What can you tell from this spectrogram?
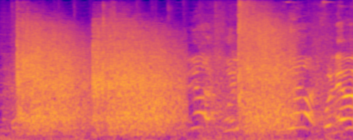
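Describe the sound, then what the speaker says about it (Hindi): Gunfire from Israeli soldiers during the operation at Al-Shifa hospital, loud dense bursts of shots that crackle and echo in two long volleys separated by a brief pause. "अल शिफा अस्पताल में चल रहे इजराइल के ऑपरेशन के वीडियो में वो हमास के लड़ाकों पर फायरिंग करते नजर भी आए"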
